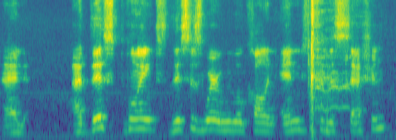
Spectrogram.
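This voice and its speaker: A man's voice: fairly high pitch, normal speed, over a noisy crowd, rough recording. A man narrating a tabletop game as its game master.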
